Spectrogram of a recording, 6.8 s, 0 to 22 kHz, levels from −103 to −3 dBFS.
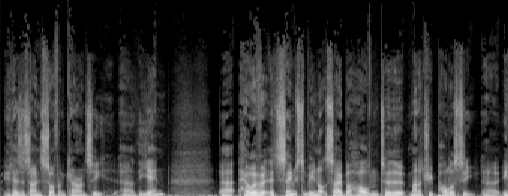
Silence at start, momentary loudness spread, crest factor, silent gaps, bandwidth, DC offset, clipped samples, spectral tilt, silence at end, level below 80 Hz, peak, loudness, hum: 0.05 s; 13 LU; 20 dB; none; 17 kHz; under 0.1%; under 0.1%; -5.5 dB/octave; 0 s; -40 dBFS; -6 dBFS; -26 LUFS; none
